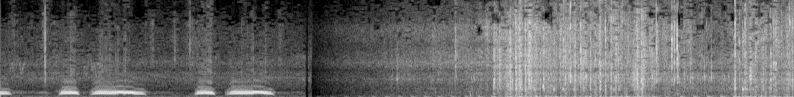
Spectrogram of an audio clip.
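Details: Spotted dove behind house plants, bird-luring recording: two short-then-long mellow coo pairs, followed by rising, rushing vehicle noise that fills the rest.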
